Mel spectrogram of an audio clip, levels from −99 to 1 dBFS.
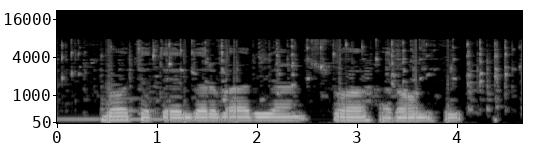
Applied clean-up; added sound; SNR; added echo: classical method Wiener filter.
